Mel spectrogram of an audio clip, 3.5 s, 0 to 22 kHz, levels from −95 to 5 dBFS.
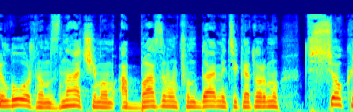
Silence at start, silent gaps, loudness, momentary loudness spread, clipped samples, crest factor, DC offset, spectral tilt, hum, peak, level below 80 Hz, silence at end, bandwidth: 0 s; none; -18 LUFS; 4 LU; under 0.1%; 14 dB; under 0.1%; -5.5 dB/octave; none; -4 dBFS; -46 dBFS; 0 s; 13.5 kHz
